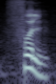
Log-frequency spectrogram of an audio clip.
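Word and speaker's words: full: यहां पर you silent नहीं होता है। अगर होता एफ यू एल कोई वर्ड होता तो ये फल पढ़ा जाता है। फिर यू साइलेंट हो जाता। लेकिन यहां पे डबल एल है तो ये क्या बन गया? फुल बन गया।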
